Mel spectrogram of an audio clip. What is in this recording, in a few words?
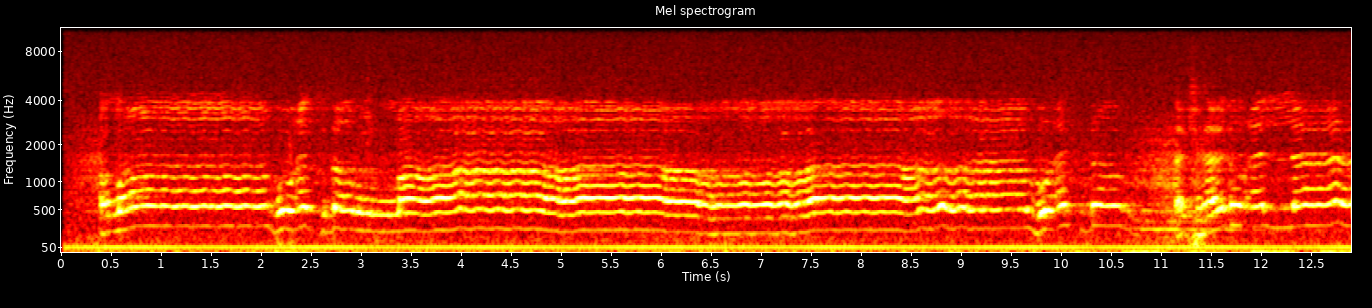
muezzin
